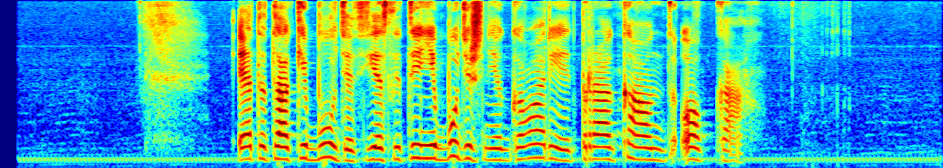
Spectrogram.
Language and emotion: Russian, angry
